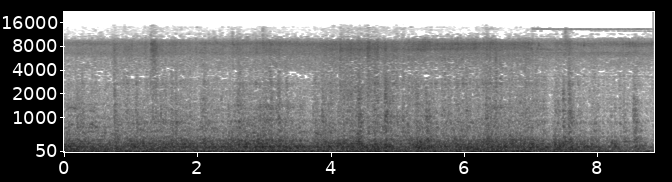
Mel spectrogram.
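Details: A dense, steady roar dominated by low rumble fills the scene, with faint music and indistinct voices, and no animal sound stands out.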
